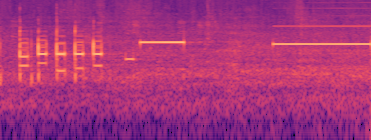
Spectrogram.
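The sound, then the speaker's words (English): A fax machine dials with a quick run of bright touch-tone beeps, then gives a short steady tone. A long, continuous high transmission tone follows over a faint background hiss. “For listeners too young to remember, this is a fax machine, a relic”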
